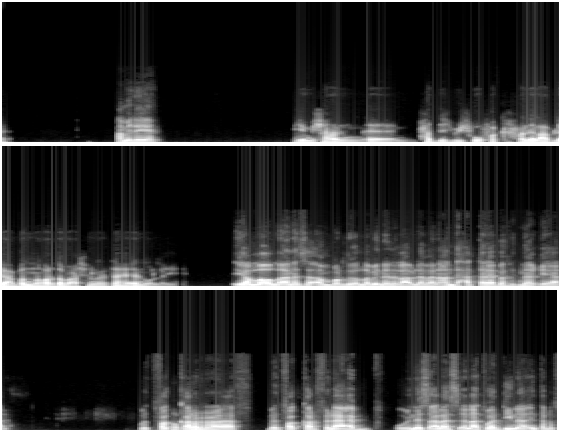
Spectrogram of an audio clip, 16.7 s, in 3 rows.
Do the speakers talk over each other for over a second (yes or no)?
no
